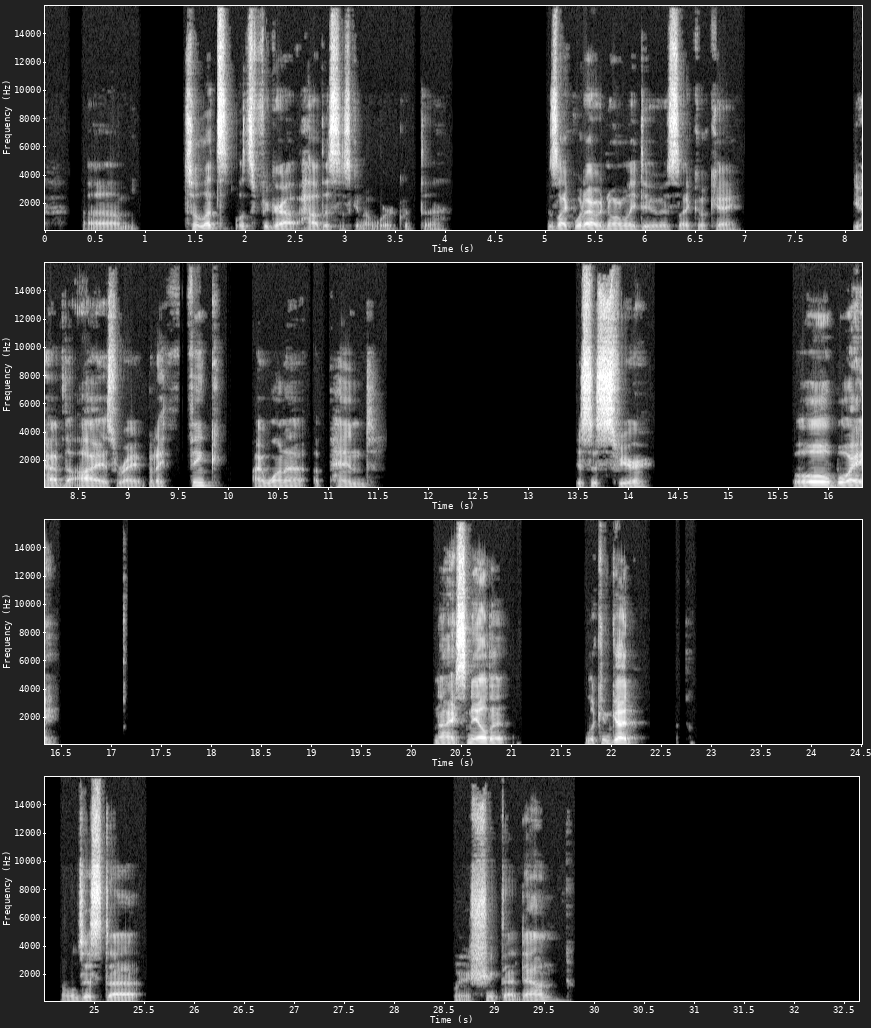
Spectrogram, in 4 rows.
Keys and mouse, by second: 14.9 right click, 18.6 right click, 26.6 right click, 29.7 right click.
